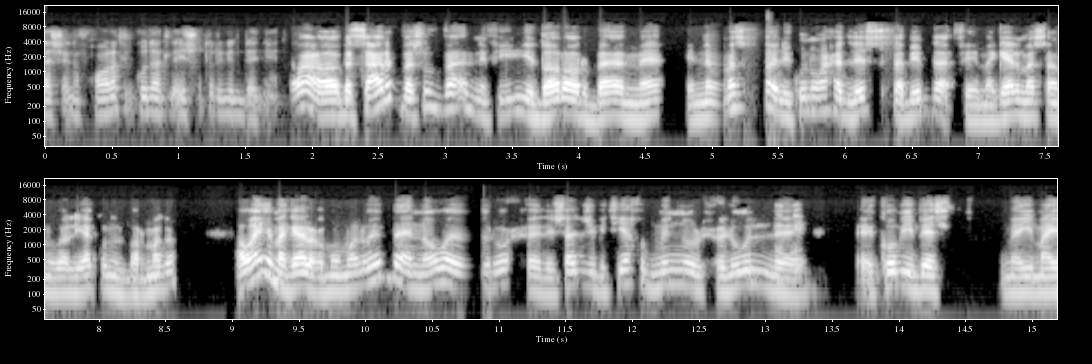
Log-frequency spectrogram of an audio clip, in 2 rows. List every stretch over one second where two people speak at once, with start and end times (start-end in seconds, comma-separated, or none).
none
